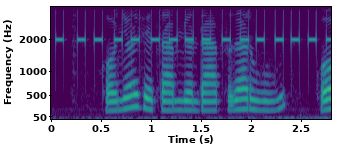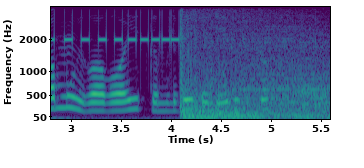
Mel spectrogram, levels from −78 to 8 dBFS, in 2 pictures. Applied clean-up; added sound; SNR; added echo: none; Boom; 4 dB; none.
